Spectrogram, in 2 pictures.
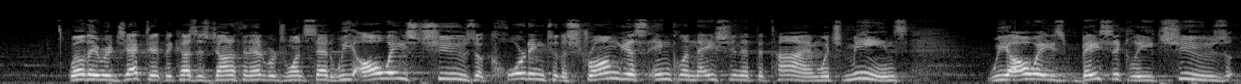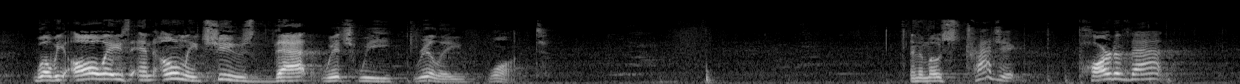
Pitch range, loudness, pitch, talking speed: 180-235 Hz, -15 LUFS, 210 Hz, 110 wpm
